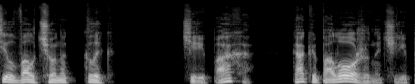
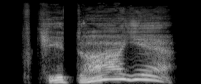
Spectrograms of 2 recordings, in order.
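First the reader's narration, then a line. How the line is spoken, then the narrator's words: Breathed in chorus, animals. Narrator (Russian): хором выдохнули звери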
